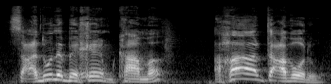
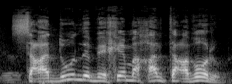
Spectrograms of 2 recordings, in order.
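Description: First: It has a break after lebechem. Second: It runs on without a break after lebechem.

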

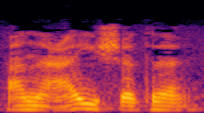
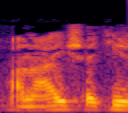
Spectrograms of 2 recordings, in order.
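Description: First: The name ends in an 'a' vowel. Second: The name ends in an 'i' vowel. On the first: The speaker calls it right. "Ана Айшата радиаллаху анха" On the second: The speaker calls it wrong. "же не говорите же"

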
